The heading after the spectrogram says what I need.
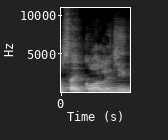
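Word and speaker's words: psychology: हम उसको बोलते हैं स्टडी ऑफ ह्यूमन माइंड, उसको हम साइकोलॉजी बोलते हैं। सोचते होगे आप लोग कि सर P साइलेंट है तो दिया क्यों?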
